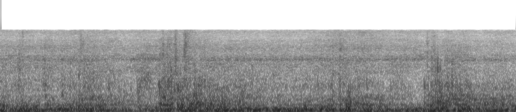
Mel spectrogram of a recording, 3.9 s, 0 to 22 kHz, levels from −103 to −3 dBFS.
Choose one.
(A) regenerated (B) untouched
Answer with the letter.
B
